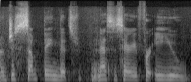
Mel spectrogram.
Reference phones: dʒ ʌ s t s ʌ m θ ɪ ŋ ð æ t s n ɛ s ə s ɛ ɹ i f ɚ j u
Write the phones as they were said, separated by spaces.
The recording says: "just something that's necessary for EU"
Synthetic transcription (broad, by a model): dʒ ʌ s t s ʌ m θ ɪ ŋ ð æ t s n ɛ s ə s ɛ ɹ i f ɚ j u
